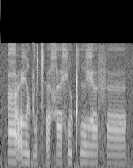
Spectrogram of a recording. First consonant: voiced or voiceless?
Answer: voiced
